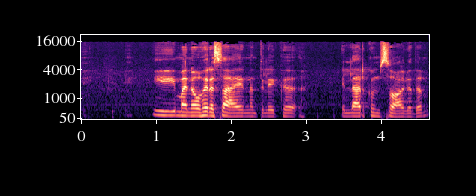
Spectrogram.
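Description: A woman speaks clearly through a microphone and loudspeakers.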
